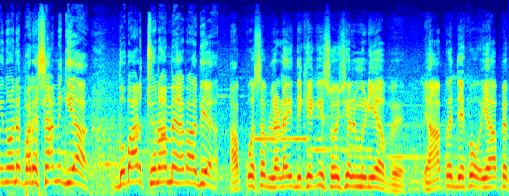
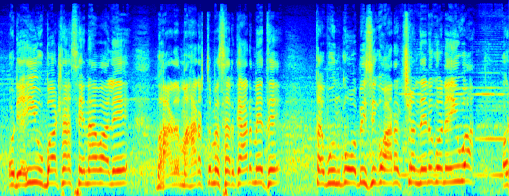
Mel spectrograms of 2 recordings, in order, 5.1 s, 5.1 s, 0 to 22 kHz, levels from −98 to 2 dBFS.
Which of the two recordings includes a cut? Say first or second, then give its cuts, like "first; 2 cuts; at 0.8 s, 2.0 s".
first; 1 cut; at 2.2 s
